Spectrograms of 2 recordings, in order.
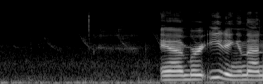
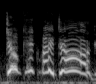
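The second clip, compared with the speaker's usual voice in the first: retold shrieking yell, much higher and louder; mock yell; 4 dB louder than usual. Dog owner yelling at friend, high mock shriek. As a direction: imitate a frantic owner shrieking at him.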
